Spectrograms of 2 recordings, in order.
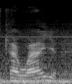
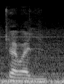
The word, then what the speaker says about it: kawaii: D'ailleurs, souvent les gens prononcent kawai mais on dit kawaii.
